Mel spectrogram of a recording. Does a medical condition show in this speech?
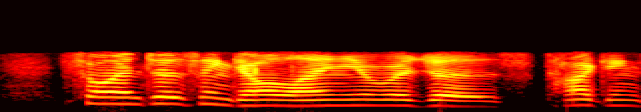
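Yes: speech impediment from birth injury; born a few weeks early, oxygen loss on way to emergency room, coordination differences, since birth; distinctive voice, noted as not a Midwestern accent.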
